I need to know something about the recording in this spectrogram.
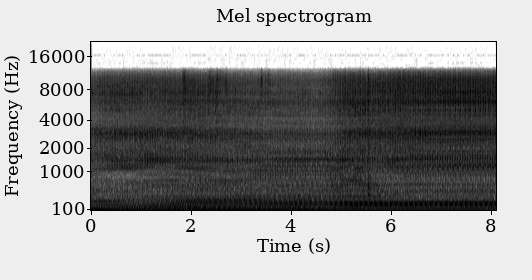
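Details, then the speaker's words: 2002 Dodge Ram Cummins 24-valve HO with VP44 pump, cold with the high idle held near 1200 rpm and three-cylinder mode switched on: a deep, lumpy idle, the intended extra load to warm up faster. Normal. "it drops into 3-cylinder mode it just gives an increased load increased exhaust temperatures causing it to warm up faster"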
